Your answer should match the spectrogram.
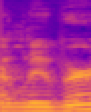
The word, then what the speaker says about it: Aluber: We got 3 Alubert, Jester of DESPIA, or Luber if you want to pronounce him that way.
